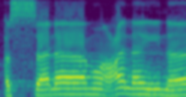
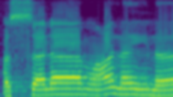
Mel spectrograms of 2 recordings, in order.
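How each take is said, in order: The two takes are said the same way.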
